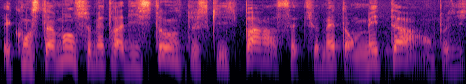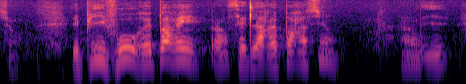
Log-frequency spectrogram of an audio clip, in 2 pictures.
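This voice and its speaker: Using vocal fry, a man talks at a fairly quick pace in a fairly high voice that swings very widely in pitch. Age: 70s. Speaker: executive coach and author. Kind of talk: talk on coaching practice. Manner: halting, with frequent repetitions.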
